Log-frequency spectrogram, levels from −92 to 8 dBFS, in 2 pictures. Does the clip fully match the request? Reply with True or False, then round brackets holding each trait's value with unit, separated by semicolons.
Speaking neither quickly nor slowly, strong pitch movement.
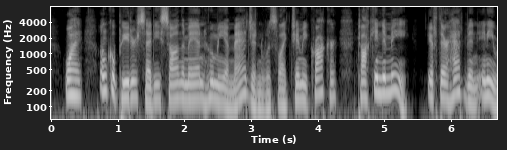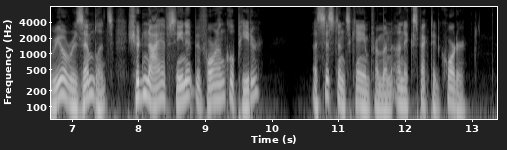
True (175 wpm; 6.2 semitones)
